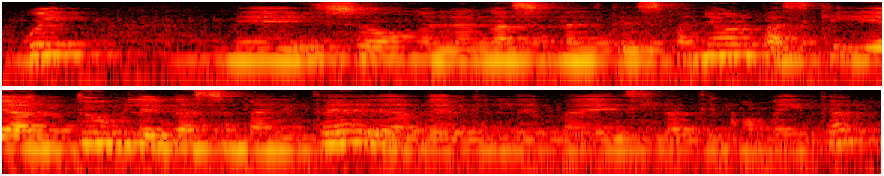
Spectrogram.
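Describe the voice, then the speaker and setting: A woman's voice: medium pitch, fast. A woman from Spain, answering audience questions as a guest professor in an auditorium, hesitant with many fillers and a frequent "non?" tag. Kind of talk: lecture Q&A answers. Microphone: distant. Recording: echoey hall, distant mic, faint noise.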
